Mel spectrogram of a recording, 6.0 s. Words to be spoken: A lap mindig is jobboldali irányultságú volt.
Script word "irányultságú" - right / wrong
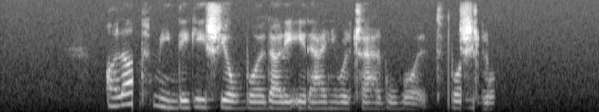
right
